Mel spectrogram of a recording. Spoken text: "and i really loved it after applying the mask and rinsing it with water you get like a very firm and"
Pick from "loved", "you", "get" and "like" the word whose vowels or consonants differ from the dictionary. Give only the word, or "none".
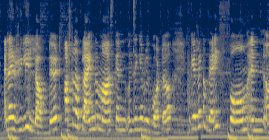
none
